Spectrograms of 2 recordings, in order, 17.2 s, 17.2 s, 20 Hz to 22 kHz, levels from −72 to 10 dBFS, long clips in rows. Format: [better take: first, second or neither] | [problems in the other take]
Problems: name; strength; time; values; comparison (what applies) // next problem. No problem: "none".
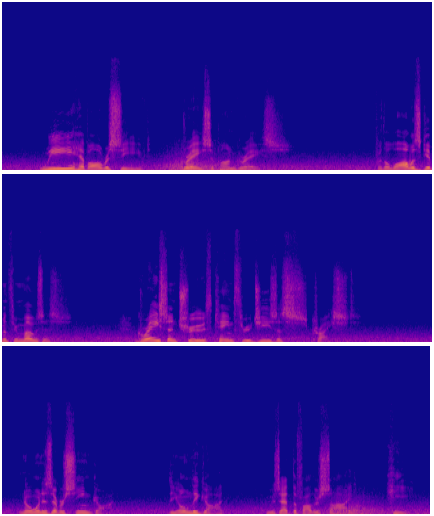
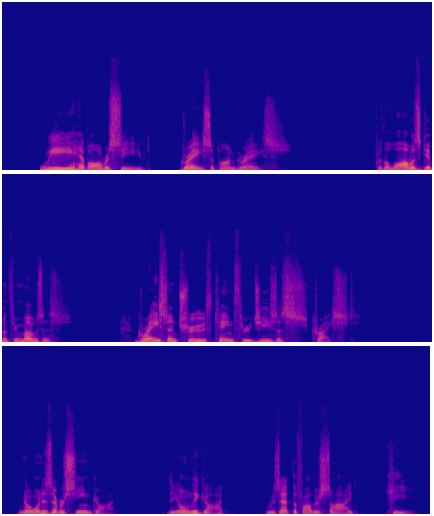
second | wind noise on the microphone; occasional gusts; 15 dB below the speech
